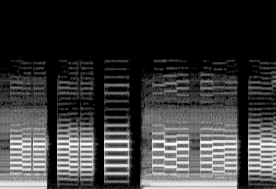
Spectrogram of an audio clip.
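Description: A loud, bright electronic mobile phone ringtone plays a short synthesized melody in bursts of notes separated by brief pauses, with no voices present.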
